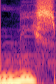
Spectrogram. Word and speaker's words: Nice: A model that became known simply as the Nice model, pronounced in the French manner.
